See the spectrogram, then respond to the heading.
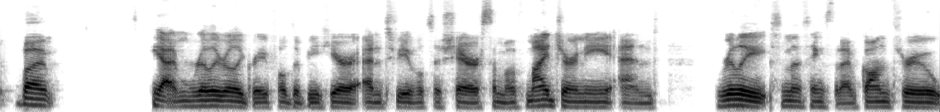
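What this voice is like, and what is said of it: Cracky, allergy-affected voice. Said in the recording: “I have really bad allergies today, so my voice is not normally this like cracky.”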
